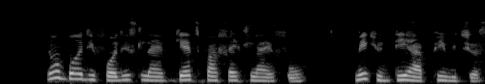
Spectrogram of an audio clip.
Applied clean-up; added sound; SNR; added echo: none; none; none; none.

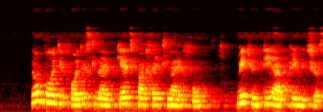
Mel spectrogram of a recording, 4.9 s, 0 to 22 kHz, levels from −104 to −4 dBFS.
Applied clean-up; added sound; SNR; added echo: none; none; none; reverberation time 0.6 s.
